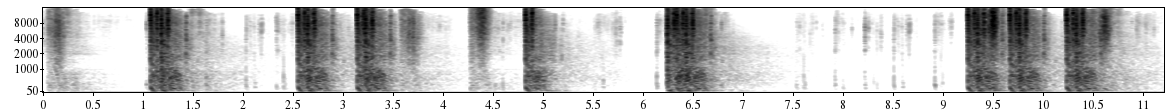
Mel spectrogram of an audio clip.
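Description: Rifle shots crack in short bursts.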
